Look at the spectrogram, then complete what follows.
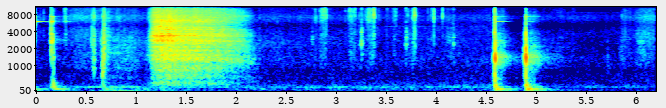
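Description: A man's long, heavy exhale after chopping a wooden stake with a hatchet. About three seconds later come two sharp knocks, a third of a second apart.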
